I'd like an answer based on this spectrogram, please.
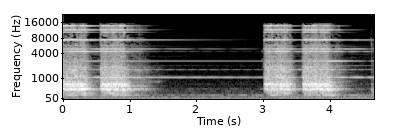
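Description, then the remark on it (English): A telephone rings in two double bursts, a classic trill-ring pattern with a pause of about two seconds between pairs, loud with no voices. “Dave, I think, is on the line.”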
